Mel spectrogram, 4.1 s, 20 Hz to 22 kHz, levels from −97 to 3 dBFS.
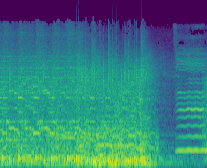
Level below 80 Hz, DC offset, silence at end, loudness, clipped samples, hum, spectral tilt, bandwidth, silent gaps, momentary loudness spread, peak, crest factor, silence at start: -26 dBFS; under 0.1%; 0 s; -11 LUFS; under 0.1%; none; -6.5 dB/octave; 13 kHz; none; 12 LU; 0 dBFS; 12 dB; 0 s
